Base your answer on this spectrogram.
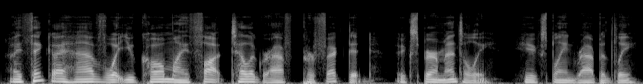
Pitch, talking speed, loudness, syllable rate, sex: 105 Hz, 140 wpm, -19 LUFS, 4.7 syllables/s, male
